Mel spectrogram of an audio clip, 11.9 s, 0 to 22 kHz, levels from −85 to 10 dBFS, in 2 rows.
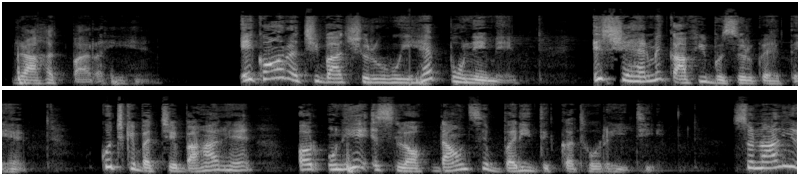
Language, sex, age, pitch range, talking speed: Hindi, female, 50-69, 165-265 Hz, 180 wpm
